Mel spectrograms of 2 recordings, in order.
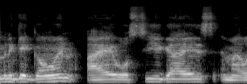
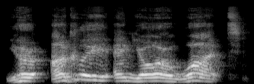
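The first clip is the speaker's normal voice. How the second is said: slow, higher goofy Patrick voice, a bit louder; imitating Patrick; 6 semitones higher, 5 dB louder, much slower than usual. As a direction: drag it out like a teasing cartoon starfish. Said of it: "And then Patrick goes".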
